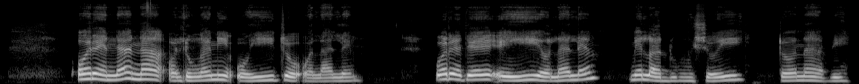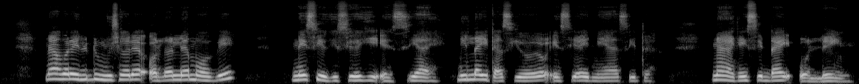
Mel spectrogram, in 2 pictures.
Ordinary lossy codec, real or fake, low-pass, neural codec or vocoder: none; fake; none; codec, 44.1 kHz, 3.4 kbps, Pupu-Codec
